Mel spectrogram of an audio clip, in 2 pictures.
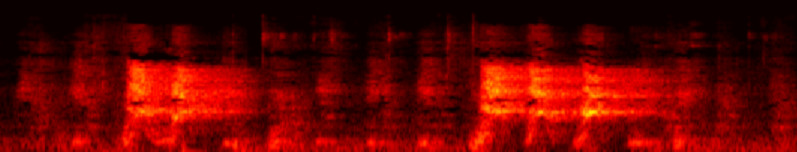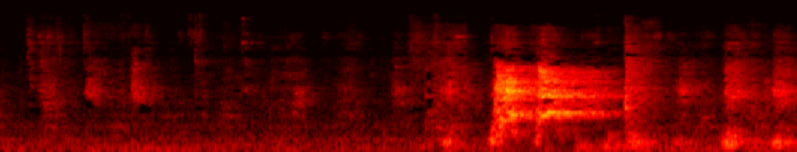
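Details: Two puppies chasing each other around a table give short bursts of high, harsh yapping barks, clustered in three loud spells a few seconds apart, with scrabbling and thumping of play between them.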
